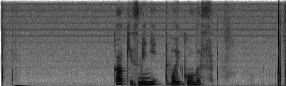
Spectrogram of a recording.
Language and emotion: Russian, neutral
